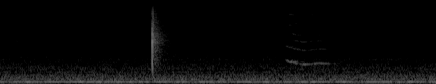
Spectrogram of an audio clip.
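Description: A sharp click about a second and a half in, then a short high-pitched cry that dips slightly and levels off near the end, over a steady low hum.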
